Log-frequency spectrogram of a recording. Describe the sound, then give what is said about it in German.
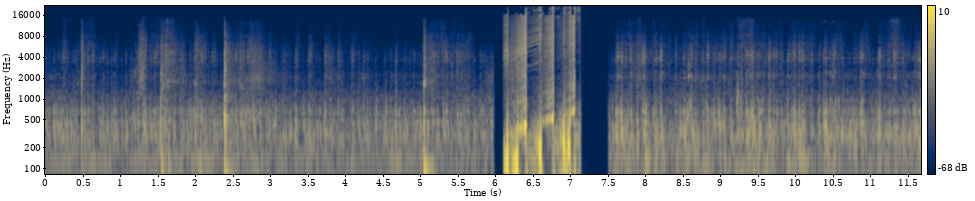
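A mixture is stirred after a teaspoon of mustard is added, heard as one loud burst of rapid scraping and clattering about a second long, set among faint scattered ticks and quiet stretches. “Noch einen Teelöffel Senf. So. Und dann rühren wir das mal um.”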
